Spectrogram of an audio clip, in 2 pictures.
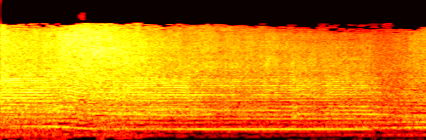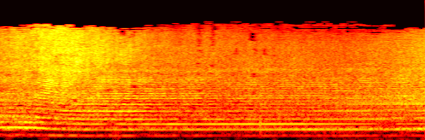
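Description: Several racing motorcycle engines at high revs as a group approaches and passes. The engine pitch dips and rises repeatedly.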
